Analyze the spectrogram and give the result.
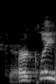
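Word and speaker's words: Purklee: so it's berkeley hill it's spelled kind of funny because we spelled it authentic to family um p-u-r-k-l-e-e berkeley hill vineyards and we have a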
